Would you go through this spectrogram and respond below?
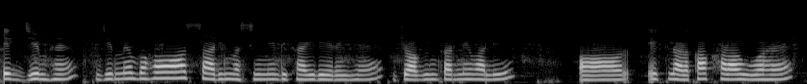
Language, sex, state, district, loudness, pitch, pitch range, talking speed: Hindi, female, Bihar, East Champaran, -22 LUFS, 235 Hz, 225-255 Hz, 155 wpm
